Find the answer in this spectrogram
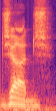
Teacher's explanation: So it's a short I and a J sound rather than a G sound.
